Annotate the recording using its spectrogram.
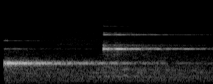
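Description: Two pure electronic beep tones a second apart, the second an octave higher than the first, each ringing and fading away.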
